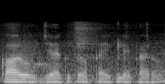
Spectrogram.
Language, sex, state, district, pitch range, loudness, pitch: Telugu, male, Andhra Pradesh, Srikakulam, 105-115 Hz, -21 LUFS, 110 Hz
